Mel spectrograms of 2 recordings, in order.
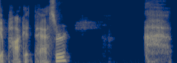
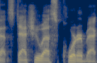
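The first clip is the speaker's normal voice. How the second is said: usual speaking voice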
